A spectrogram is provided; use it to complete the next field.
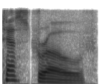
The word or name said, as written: test-drove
